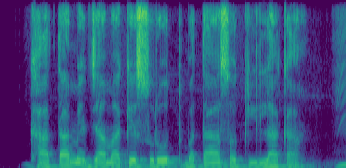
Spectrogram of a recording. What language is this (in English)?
Bhojpuri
